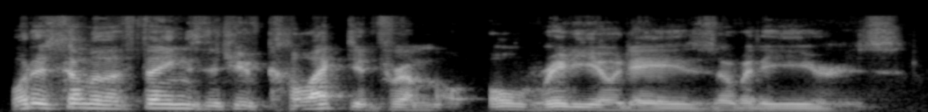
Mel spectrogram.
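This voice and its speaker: Bright, forceful older man interviewing. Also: low-pitched, animated, normal speed. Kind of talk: conversational interview with storytelling.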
